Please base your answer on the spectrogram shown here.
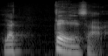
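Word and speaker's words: L'Attesa: I had purchased the Discovery set, and I had purchased Russian tea and Lattesa. It's pronounced like this.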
